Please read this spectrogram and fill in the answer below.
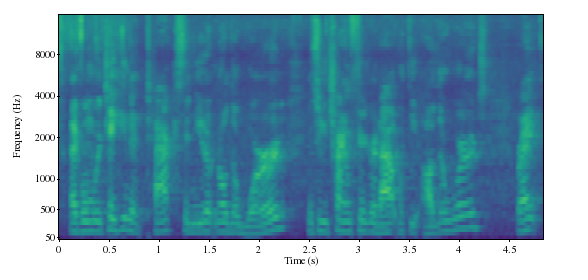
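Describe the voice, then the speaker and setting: Over noticeable background noise, a man with an American accent talks at a very fast pace in a fairly high pitch, his tone animated and his intonation lively. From Texas, small town. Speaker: online community host. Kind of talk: casual chat. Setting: online audio room.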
